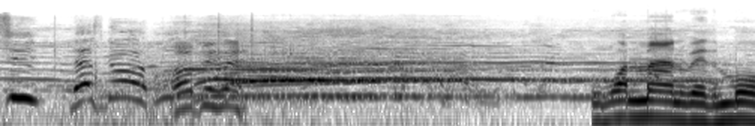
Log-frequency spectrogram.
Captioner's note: crowd cheering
